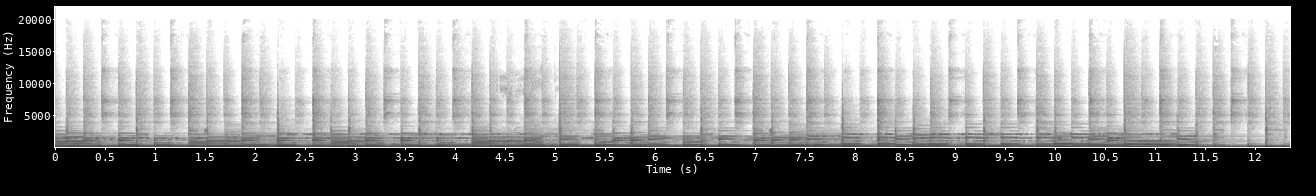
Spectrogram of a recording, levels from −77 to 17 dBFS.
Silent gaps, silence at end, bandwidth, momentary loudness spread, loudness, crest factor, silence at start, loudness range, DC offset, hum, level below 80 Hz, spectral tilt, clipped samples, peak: none; 0 s; 14 kHz; 2 LU; -14 LUFS; 12 dB; 0 s; 0 LU; under 0.1%; none; -18 dBFS; -7 dB/octave; under 0.1%; 0 dBFS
